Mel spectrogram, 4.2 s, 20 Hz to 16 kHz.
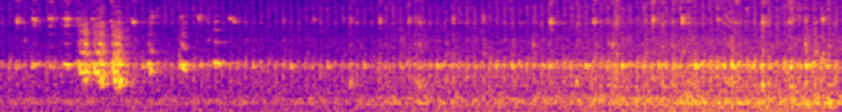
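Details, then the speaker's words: W126 Mercedes 300SD at idle: a high, steady AC compressor belt squeal that fades when water is poured on the pulley, then returns, proving the belt not the compressor is at fault. A loose aftermarket ribbed belt, later fixed with a tightened genuine Mercedes belt. "we just proved the problem we just proved that the problem is with the belt so then we have to figure out why that is"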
